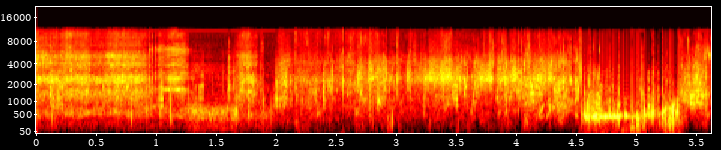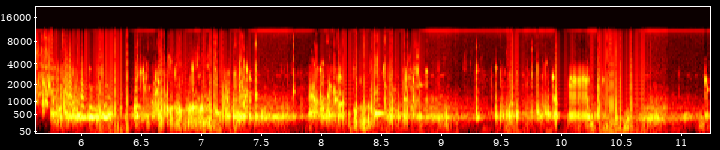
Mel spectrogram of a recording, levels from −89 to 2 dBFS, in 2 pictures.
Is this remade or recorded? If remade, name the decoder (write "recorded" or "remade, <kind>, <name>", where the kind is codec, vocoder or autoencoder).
recorded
